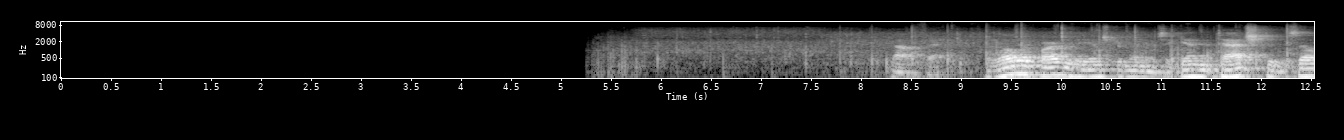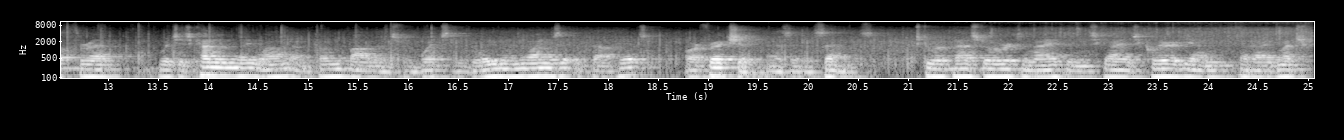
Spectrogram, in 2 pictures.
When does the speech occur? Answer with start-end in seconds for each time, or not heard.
8.3-25.0.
